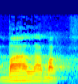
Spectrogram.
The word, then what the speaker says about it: Ba La Mật: Tiếng Phạn đọc là Ba Ra Mi, tiếng âm mình đọc là Ba La Mật.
